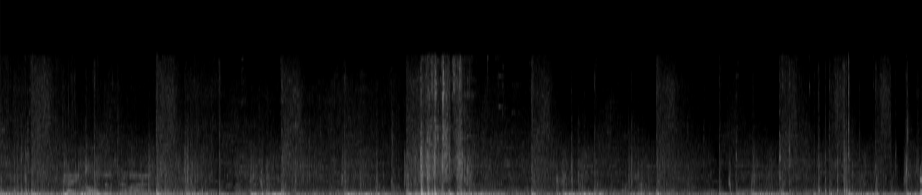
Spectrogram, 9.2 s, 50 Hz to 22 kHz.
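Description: AK rifle fire in Call of Duty Black Ops 6 on Veteran difficulty, dense bursts of shots and impacts mixed with explosions and battle noise throughout, loud and busy.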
